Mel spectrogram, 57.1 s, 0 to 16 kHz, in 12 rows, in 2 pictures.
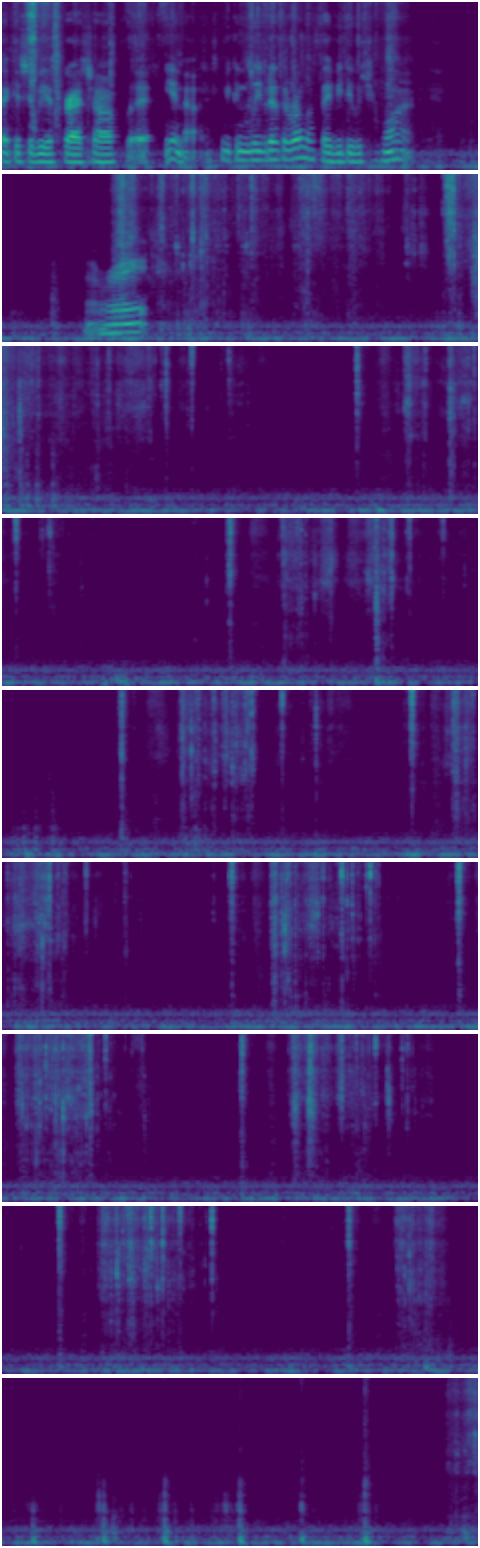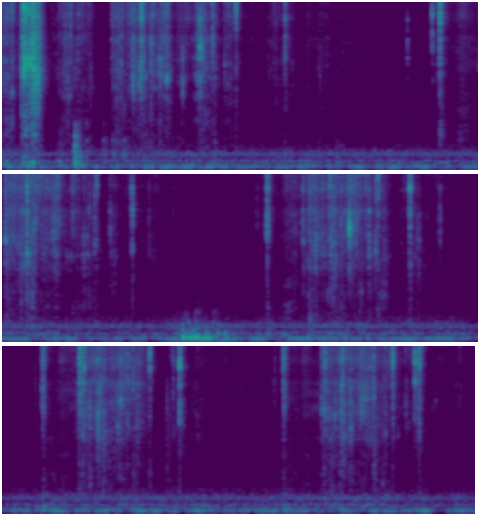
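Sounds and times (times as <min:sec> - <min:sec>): faint steady hum: 0:00.0 - 0:57.0
stickers ripping and rustling: 0:05.8 - 0:12.1, 0:20.1 - 0:30.2, 0:30.8 - 0:33.1, 0:33.8 - 0:37.8, 0:42.4 - 0:49.3, 0:50.0 - 0:57.0.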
